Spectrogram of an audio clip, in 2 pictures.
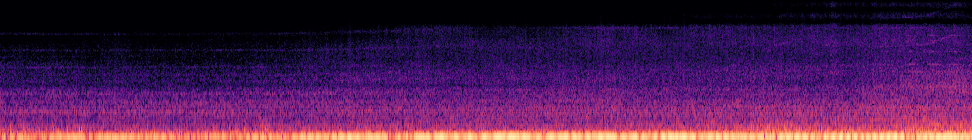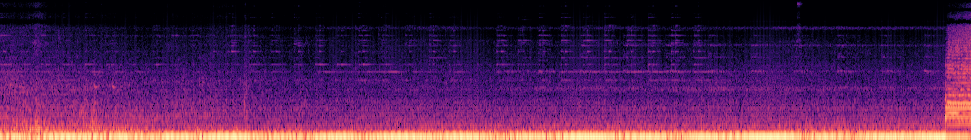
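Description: A diesel train running with a heavy, steady low rumble that grows louder about six seconds in. Right at the end a locomotive horn starts to sound.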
